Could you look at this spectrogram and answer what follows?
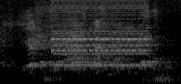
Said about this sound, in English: If somebody says yes, the phone will stop ringing.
